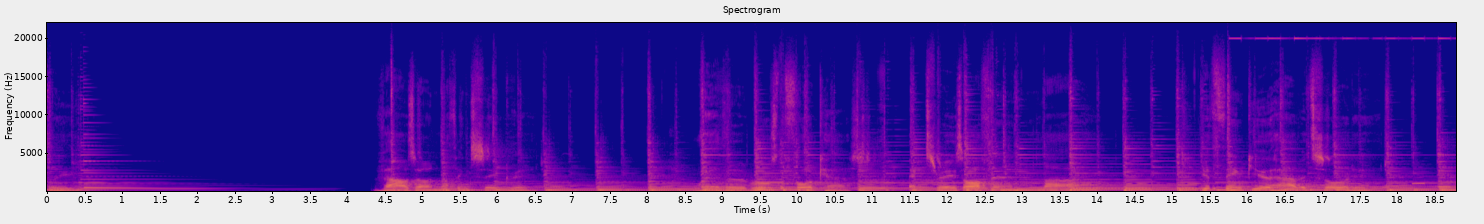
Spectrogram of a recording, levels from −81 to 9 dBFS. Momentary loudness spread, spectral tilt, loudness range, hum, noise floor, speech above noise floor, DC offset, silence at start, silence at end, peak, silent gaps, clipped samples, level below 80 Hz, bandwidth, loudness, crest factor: 10 LU; -5.5 dB/octave; 5 LU; none; -77 dBFS; 50 dB; under 0.1%; 0 s; 0 s; -8 dBFS; none; under 0.1%; -70 dBFS; over 20 kHz; -28 LUFS; 20 dB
